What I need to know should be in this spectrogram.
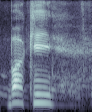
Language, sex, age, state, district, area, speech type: Dogri, male, 18-30, Jammu and Kashmir, Samba, rural, spontaneous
